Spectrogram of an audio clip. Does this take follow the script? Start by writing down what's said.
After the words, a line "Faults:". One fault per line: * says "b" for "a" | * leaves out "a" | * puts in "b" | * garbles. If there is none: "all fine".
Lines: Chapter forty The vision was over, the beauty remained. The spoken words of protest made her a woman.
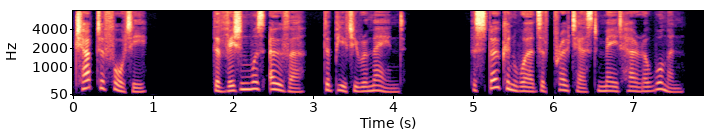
Chapter forty The vision was over, the beauty remained. The spoken words of protest made her a woman.
Faults:
all fine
